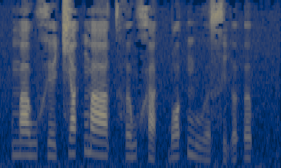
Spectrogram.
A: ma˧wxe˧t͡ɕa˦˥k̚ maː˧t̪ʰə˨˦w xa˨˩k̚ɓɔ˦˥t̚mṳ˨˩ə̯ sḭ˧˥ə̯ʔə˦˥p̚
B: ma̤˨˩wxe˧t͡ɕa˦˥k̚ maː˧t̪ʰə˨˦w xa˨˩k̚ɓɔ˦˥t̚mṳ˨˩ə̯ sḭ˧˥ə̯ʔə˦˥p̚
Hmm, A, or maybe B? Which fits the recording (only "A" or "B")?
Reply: A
